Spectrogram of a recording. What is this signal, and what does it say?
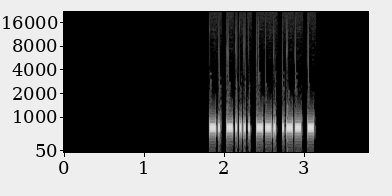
Morse code, heard as a keyed tone, about 46 wpm, 700 Hz. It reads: N6GWT
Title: USA Call Signs - 5 Characters - 45wpm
